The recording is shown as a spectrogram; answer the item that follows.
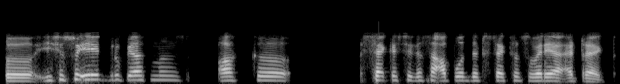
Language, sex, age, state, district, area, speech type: Kashmiri, male, 30-45, Jammu and Kashmir, Baramulla, urban, conversation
